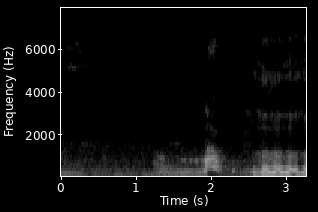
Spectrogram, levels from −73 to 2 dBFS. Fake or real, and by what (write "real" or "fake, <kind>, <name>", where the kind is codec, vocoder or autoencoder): real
